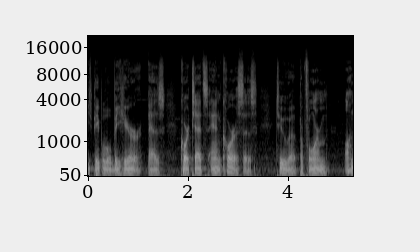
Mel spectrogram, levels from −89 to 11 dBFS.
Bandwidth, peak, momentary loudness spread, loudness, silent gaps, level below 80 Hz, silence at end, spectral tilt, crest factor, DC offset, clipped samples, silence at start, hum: 13.5 kHz; -16 dBFS; 11 LU; -37 LUFS; none; -52 dBFS; 0 s; -5.5 dB/octave; 22 dB; under 0.1%; under 0.1%; 0 s; none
